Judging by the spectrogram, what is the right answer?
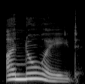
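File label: "annoyed", 英単語 発音; ənɔ́id アノイド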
